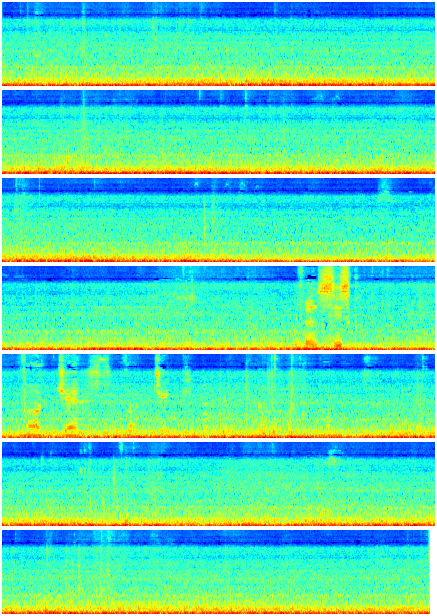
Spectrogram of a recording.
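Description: Car driving at low town speed, heard from inside the cabin: a steady low rumble of engine and tyre noise, with a few brief clicks or knocks about halfway through.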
